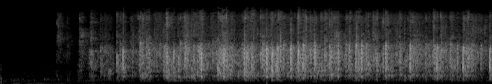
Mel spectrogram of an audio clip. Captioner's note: audience clapping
